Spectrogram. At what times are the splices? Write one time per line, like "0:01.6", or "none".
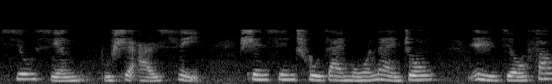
none

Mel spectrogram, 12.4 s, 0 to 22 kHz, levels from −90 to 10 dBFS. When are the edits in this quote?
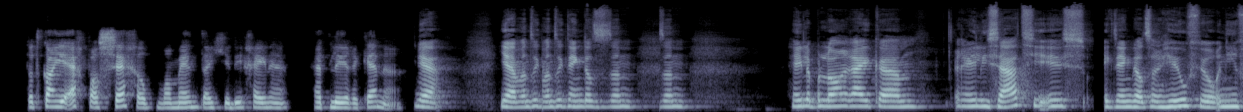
0:03.0
0:04.1
0:05.4
0:06.6
0:10.9

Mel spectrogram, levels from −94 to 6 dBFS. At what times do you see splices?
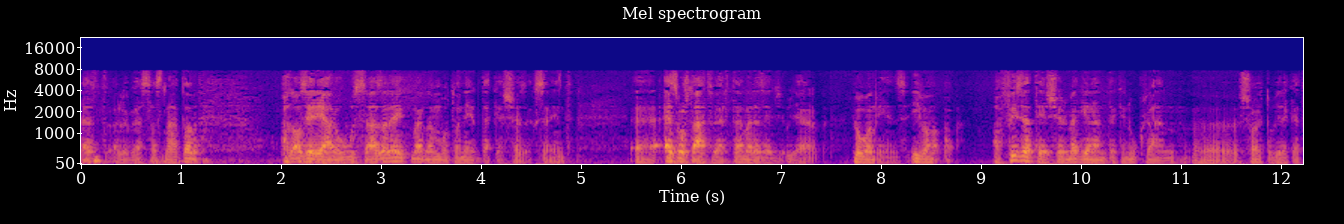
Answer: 0:03.4
0:07.9
0:09.8

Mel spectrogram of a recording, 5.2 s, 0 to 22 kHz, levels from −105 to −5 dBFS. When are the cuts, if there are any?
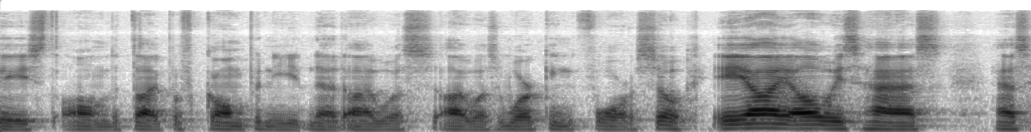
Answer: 0:01.5
0:03.5

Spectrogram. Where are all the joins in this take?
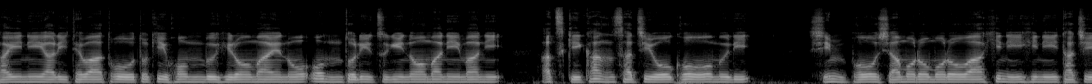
none

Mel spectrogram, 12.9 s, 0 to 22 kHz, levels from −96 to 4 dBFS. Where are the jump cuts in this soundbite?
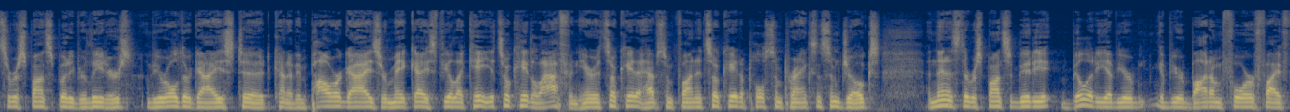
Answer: none

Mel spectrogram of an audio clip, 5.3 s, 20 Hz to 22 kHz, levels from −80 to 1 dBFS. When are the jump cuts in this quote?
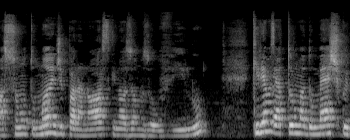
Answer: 0:04.1

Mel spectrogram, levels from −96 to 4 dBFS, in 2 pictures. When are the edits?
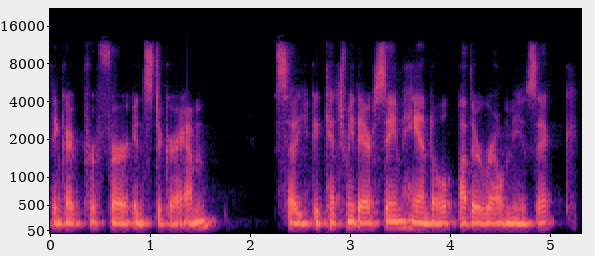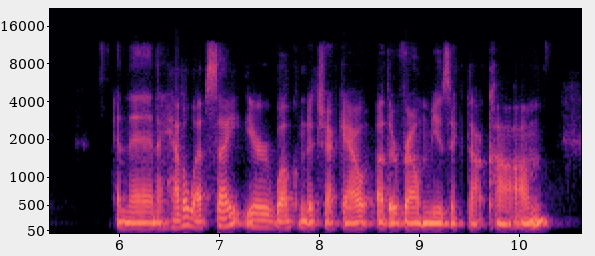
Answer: none

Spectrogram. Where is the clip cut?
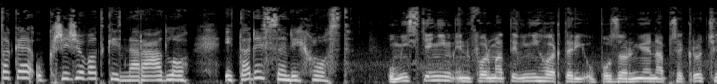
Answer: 0:01.2
0:02.9
0:05.6

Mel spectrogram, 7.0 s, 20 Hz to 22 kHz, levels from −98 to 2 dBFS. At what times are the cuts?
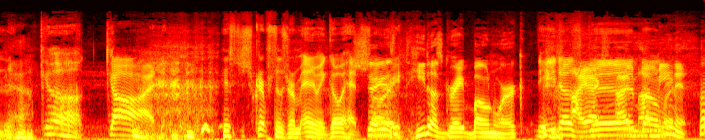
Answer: none

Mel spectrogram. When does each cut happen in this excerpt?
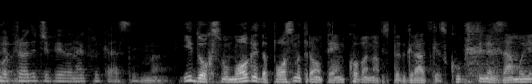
0:01.0
0:01.7
0:03.2
0:03.8

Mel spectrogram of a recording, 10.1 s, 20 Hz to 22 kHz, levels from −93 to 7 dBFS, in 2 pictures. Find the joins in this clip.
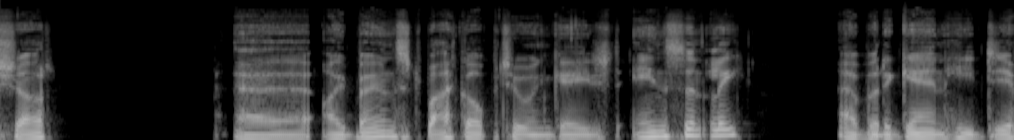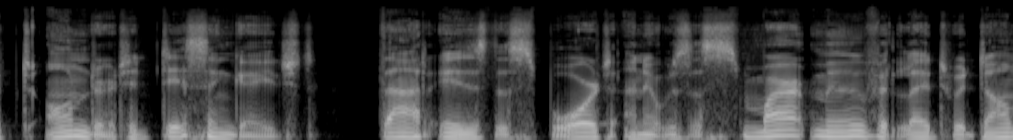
none

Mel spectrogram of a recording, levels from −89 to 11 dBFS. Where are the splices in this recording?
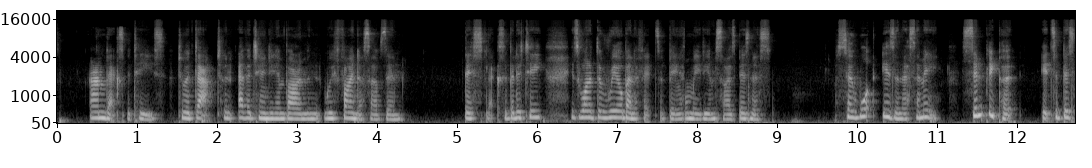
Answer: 0:01.4
0:07.8
0:11.1

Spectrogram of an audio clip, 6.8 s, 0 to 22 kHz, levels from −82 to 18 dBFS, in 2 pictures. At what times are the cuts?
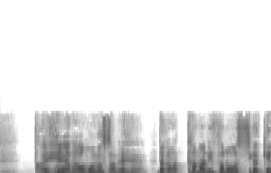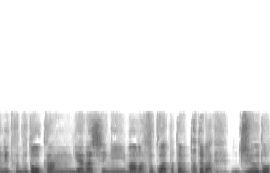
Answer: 0:01.9

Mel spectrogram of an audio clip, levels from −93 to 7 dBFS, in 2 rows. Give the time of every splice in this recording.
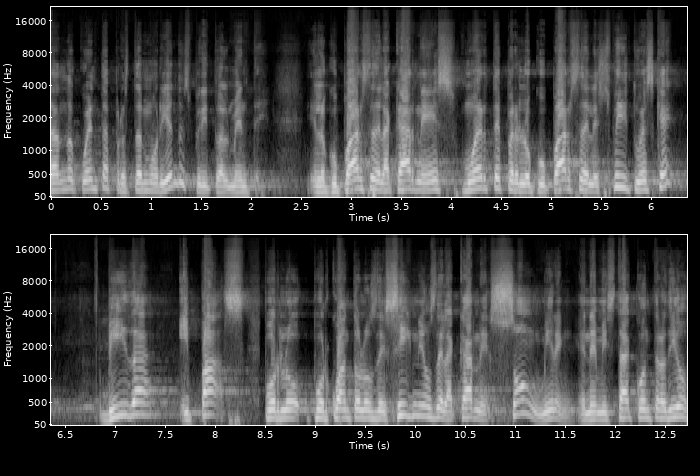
0:08.4

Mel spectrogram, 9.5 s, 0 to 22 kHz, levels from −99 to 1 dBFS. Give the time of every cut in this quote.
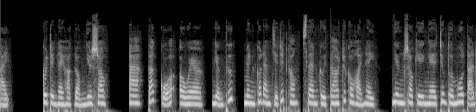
0:02.9
0:04.8
0:06.0

